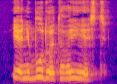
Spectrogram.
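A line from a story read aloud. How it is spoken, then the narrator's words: Angry, through teeth. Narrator (Russian): процедил грачик, гневно покосившись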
